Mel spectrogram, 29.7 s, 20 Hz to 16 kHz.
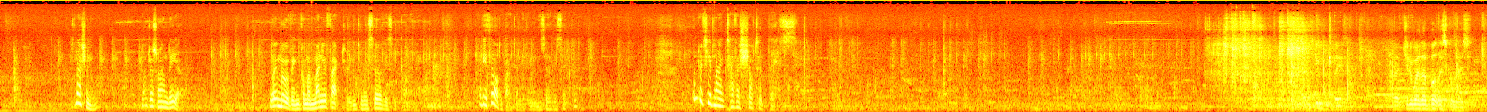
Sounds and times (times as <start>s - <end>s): Speech: 2.8s - 3.7s, 5.4s - 8.6s, 9.6s - 11.6s, 13.8s - 18.5s, 25.9s - 27.1s, 27.8s - 29.5s.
